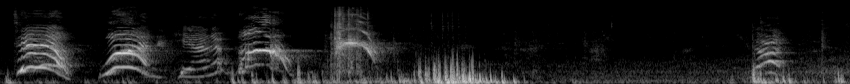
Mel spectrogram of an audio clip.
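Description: A child's high-pitched wordless whoops and squeals, several in a row, each rising and falling in pitch. About four seconds in comes a dull low thump with a short rush of sound as a girl drops from a height onto the trampoline bed, and there is one more short shout near the end.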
